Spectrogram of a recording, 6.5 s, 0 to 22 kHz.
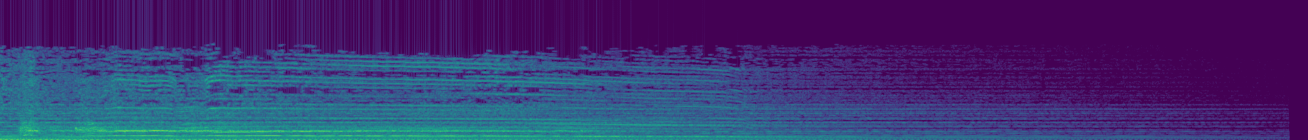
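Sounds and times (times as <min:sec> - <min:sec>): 
rooster crowing: 0:00.1 - 0:04.0.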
